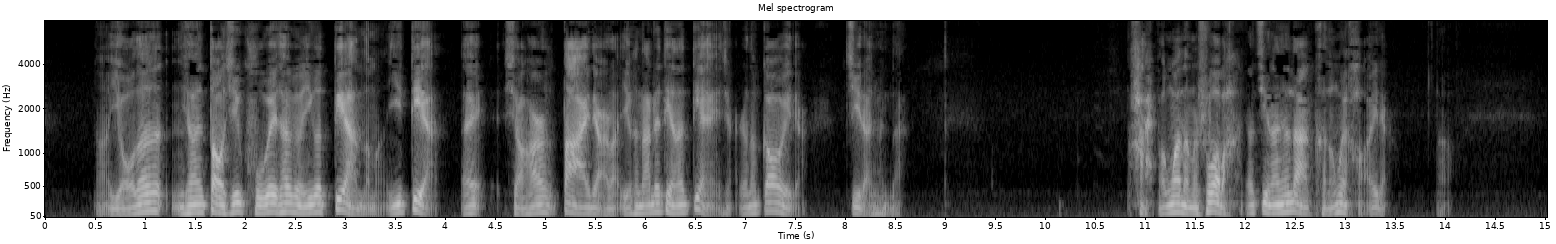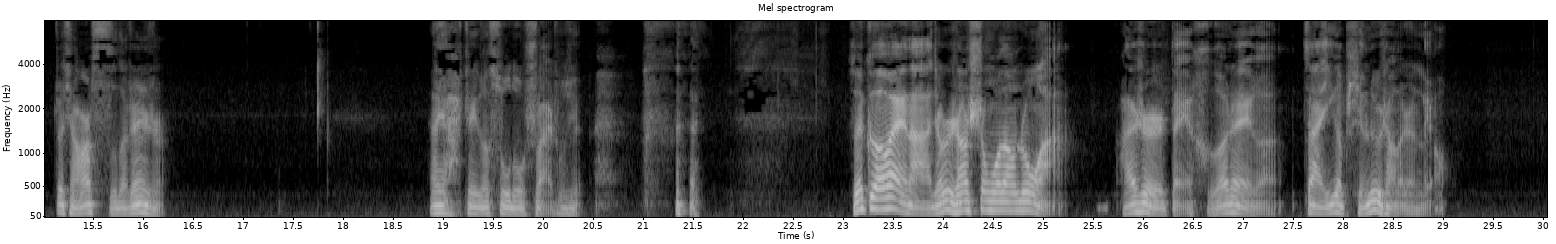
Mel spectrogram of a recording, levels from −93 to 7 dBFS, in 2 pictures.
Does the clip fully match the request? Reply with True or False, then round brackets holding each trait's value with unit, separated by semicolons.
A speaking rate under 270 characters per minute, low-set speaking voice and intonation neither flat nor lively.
True (215 characters per minute; 110 Hz; 3.8 semitones)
